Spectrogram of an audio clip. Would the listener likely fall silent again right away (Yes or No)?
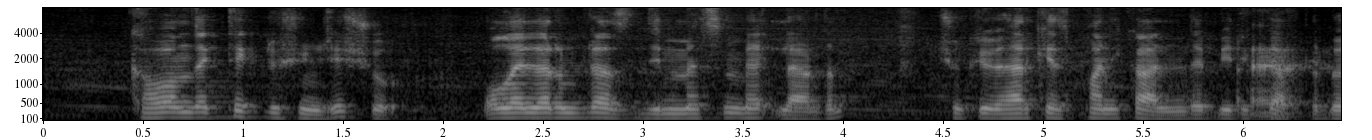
Yes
